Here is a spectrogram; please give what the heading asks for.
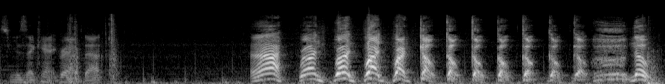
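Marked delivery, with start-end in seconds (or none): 2.5-6.6 loud, high rapid-fire cries; panicked yelling. Real, not acted. Player urging the character to run, panicked yelling. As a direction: fire out each word in panic.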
